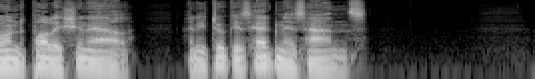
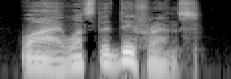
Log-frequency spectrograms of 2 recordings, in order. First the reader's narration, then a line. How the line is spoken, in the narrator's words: asked Leandre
